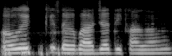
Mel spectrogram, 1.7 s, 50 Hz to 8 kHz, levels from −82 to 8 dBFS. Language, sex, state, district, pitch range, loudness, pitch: Hindi, female, Bihar, Jamui, 200-215 Hz, -18 LUFS, 210 Hz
